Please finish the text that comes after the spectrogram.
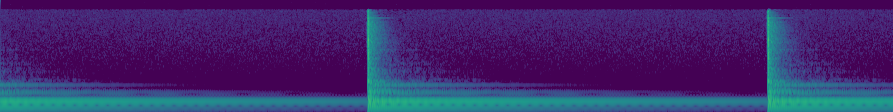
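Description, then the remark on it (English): An Aldi cola bottle is struck three times, about three seconds apart. Each hit gives a sharp attack and then a low, resonant, tom-drum-like tone that rings on and slowly fades. “and it's good because it sounds, I think that's the one that sounds most like a drum, specifically a tom, just dry when I recorded it.”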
